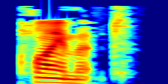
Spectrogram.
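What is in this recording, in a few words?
"climate", British English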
